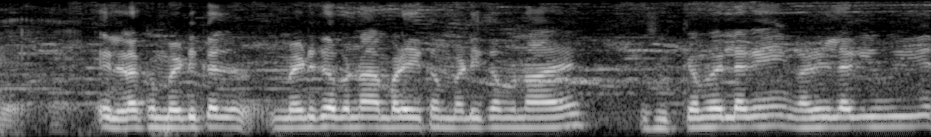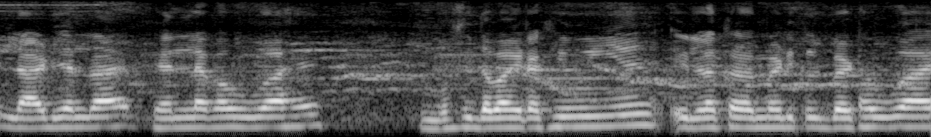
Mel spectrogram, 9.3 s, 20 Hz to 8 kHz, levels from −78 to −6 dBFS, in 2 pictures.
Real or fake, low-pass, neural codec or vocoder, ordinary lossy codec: real; none; none; none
